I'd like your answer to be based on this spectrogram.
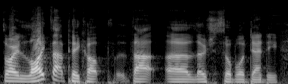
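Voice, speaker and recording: A man's voice: mid-range voice, fairly quick, fairly bright tone, no echo. A young British man giving solo play-by-play commentary on a live esports stream, chatting with his viewers between plays. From Britain. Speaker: esports caster.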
